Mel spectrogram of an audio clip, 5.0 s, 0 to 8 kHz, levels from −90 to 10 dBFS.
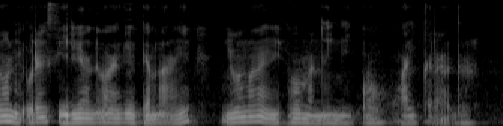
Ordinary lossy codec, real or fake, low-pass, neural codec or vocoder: none; fake; 7.2 kHz; codec, 24 kHz, 1 kbps, SNAC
